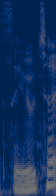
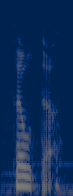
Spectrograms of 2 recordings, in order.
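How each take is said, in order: First: The name is said with an English pronunciation. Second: The name is said with a local Spanish pronunciation. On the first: "I might be pronouncing it Ceuta in English" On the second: "most of the locals here might pronounce it more like Ceuta"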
